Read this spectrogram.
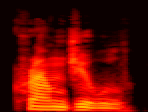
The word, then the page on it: crown jewel: British English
